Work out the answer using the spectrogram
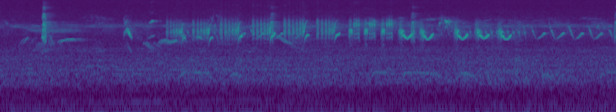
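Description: A melodious warbler pours out a fast, chattering song of high twittering notes, with quick repeated slurred phrases that build into a steady babbling stream.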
